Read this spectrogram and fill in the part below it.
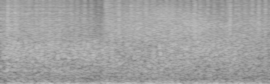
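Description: A destroyed hostile raider craft explodes in the desert battle of Homeworld: Deserts of Kharak, a loud, sustained low rumbling boom that fills the whole moment with no talk over it.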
